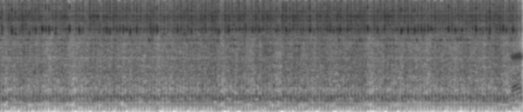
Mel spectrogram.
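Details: VW camper with freshly swapped AHU TDI diesel, first test drive: harsh, loud, uneven clatter at idle, sounding like a bag of hammers, with misfires and stalling; rough running, owner suspects something electronic, cause not pinned down.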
